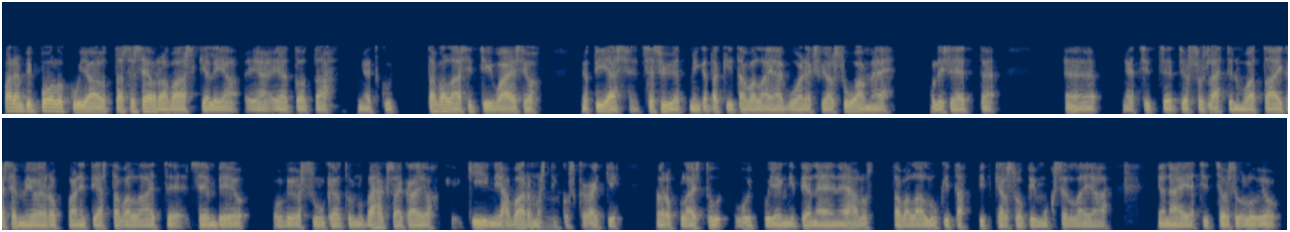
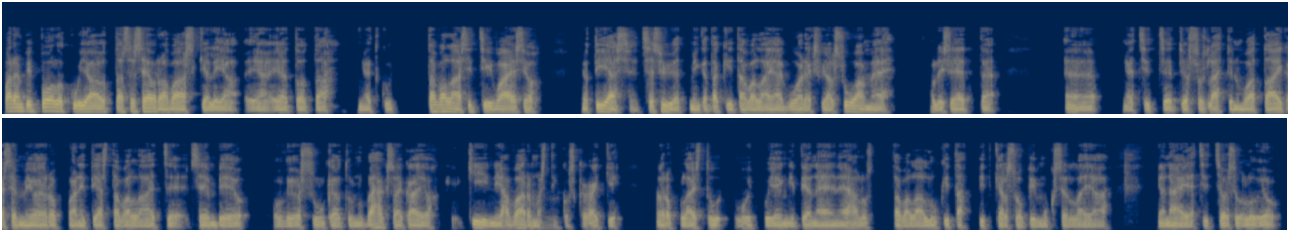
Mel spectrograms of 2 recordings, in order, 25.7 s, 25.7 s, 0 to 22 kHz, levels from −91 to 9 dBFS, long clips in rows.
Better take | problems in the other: second | garbled, watery; badly; nothing above 4 kHz; slightly in the second

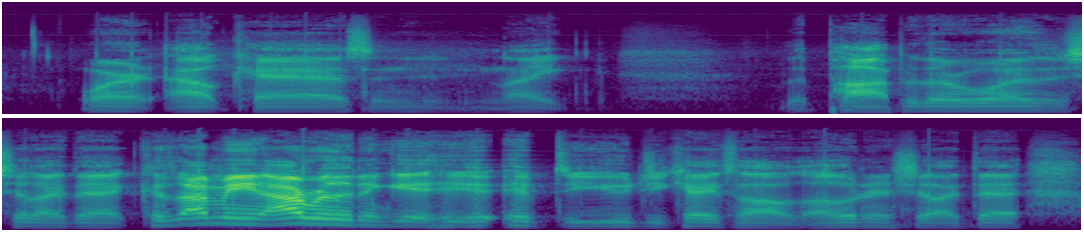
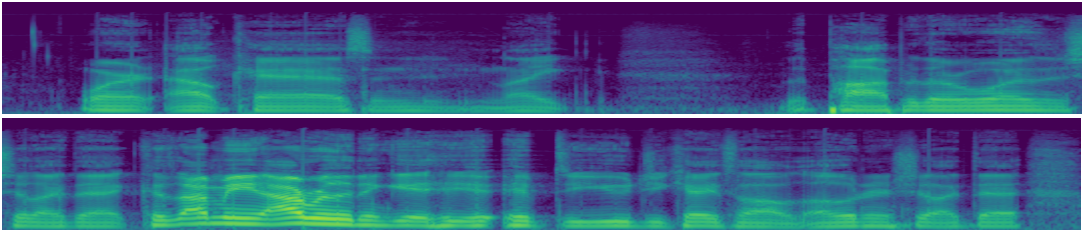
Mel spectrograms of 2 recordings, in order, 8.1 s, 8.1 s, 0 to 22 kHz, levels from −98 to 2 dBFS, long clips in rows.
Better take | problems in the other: second | thin; very; fading below 950 Hz

